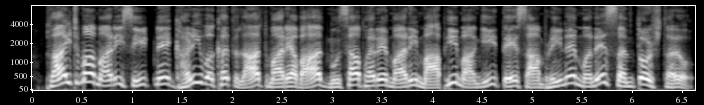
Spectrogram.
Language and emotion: Gujarati, happy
